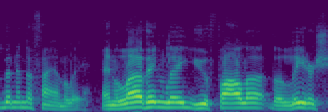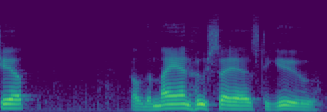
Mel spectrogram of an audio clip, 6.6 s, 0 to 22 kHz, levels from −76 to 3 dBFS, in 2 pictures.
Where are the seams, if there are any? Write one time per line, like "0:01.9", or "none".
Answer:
0:00.9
